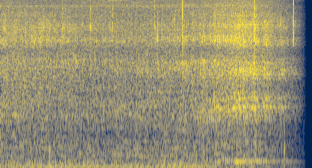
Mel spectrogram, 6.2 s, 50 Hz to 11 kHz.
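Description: Hino 4WD truck's diesel engine running steadily at low revs, a steady low drone that cuts off sharply about six seconds in.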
